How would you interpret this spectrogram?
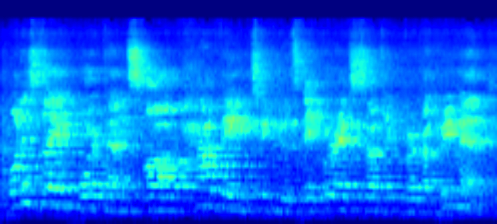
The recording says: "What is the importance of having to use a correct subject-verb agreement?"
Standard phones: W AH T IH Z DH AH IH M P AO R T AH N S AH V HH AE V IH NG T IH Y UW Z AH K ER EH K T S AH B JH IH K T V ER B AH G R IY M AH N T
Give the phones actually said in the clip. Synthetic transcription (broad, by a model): W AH T IH Z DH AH IH M P AO R T AH N S AH V HH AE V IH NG T IH Y UW Z AH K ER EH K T S AH B JH IH K T W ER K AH G R IY M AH N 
